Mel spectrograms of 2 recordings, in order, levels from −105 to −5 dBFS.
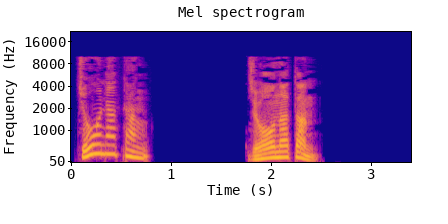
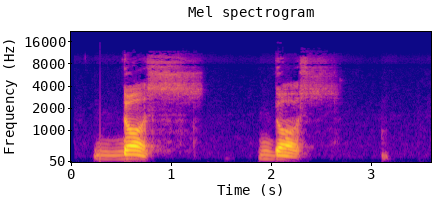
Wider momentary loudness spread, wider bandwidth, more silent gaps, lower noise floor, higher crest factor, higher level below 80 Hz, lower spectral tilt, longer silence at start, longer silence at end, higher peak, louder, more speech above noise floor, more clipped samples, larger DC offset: second, 11 LU vs 25 LU; about the same, 10.5 kHz vs 11 kHz; first, 0.83-1.74 s vs none; first, under -90 dBFS vs -75 dBFS; about the same, 16 dB vs 20 dB; first, -56 dBFS vs -72 dBFS; first, -6.5 dB/octave vs -4.5 dB/octave; second, 0.1 s vs 0.25 s; second, 0.95 s vs 1.35 s; second, -8 dBFS vs -2 dBFS; second, -22 LUFS vs -17 LUFS; first, over 69 dB vs 57 dB; neither; neither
